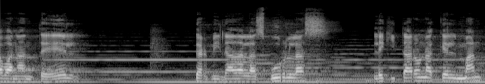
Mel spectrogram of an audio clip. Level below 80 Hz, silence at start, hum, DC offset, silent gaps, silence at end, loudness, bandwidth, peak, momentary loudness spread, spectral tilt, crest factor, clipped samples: -60 dBFS; 0 s; none; under 0.1%; none; 0 s; -18 LUFS; 15.5 kHz; -2 dBFS; 13 LU; -4.5 dB/octave; 18 dB; under 0.1%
